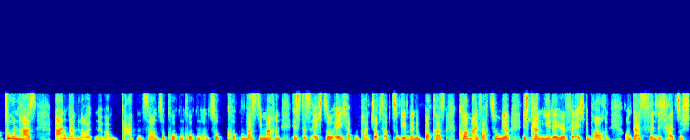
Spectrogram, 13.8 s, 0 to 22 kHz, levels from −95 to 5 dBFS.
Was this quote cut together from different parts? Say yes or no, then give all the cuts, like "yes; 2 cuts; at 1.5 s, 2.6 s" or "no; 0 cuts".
yes; 1 cut; at 3.7 s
